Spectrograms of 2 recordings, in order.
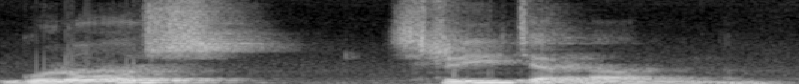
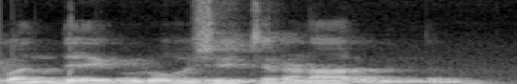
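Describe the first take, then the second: First: An 'sh' sound closes guru before shri. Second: Guru runs straight into shri with nothing added. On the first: "गुरु हो की जगह पे अब गुरु श" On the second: "या तो skip करते हैं"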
